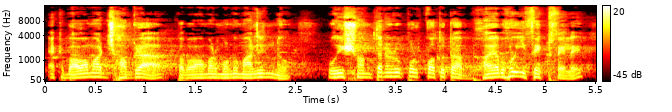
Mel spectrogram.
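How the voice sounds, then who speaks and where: A man's voice: medium pitch, moderate pace, darkish tone. A man with a Bangladeshi accent interviewing a guest as a radio show host, conversationally, mixing in English phrases. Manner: slips English phrases into his talk. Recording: reverberant hall echo, music behind.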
